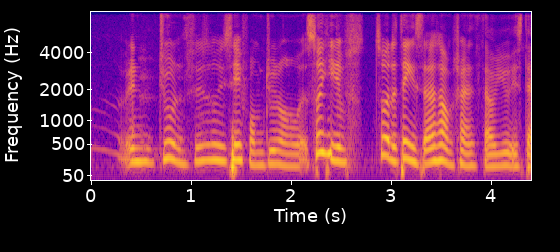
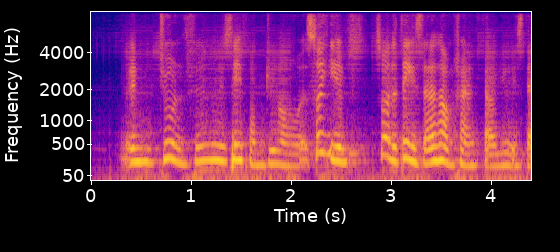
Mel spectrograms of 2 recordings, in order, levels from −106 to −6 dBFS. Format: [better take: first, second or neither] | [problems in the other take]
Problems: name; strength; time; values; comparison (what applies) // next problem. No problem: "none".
first | noise reduction (neural separator model SepFormer DNS4)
